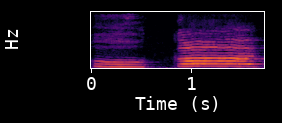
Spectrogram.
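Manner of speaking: anguished cry. Acted. Joan hearing her burning is near, anguished loud cry. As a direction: cry out in terror.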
